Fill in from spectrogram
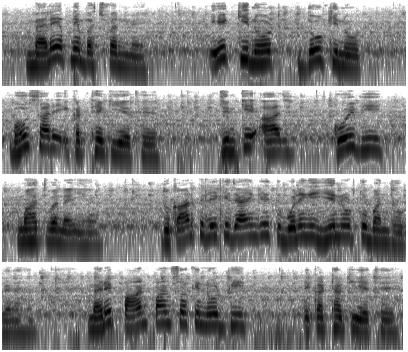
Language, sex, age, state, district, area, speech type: Hindi, male, 18-30, Uttar Pradesh, Sonbhadra, rural, spontaneous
